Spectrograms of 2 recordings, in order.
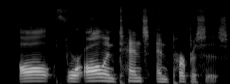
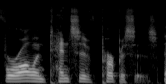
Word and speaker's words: for all intents and purposes: So I hate when people pronounce or mispronounce for all intents and purposes. – Ooh, yes. – And they will say for all intensive purposes.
